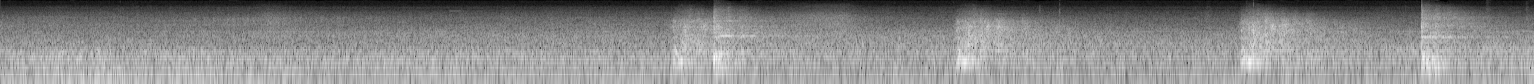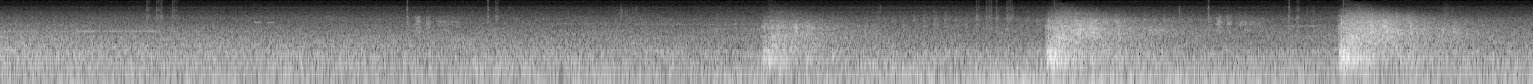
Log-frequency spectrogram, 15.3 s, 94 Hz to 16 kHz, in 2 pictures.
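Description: Class 66 diesel locomotive and its loaded ballast wagons moving slowly, with a steady low engine rumble. Over it come seven sharp clanks, mostly about a second and a half apart, with a longer gap in the middle.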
